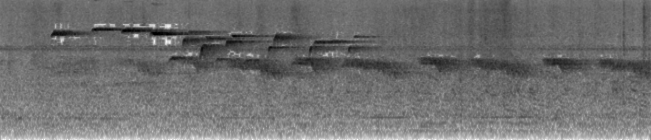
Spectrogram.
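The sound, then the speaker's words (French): Jungle ambience: a steady bed of hissing insect drone with clusters of high, bright bird chirps and trills weaving over it, busiest in the first few seconds, with no one talking. “Un bruit de jungle.”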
